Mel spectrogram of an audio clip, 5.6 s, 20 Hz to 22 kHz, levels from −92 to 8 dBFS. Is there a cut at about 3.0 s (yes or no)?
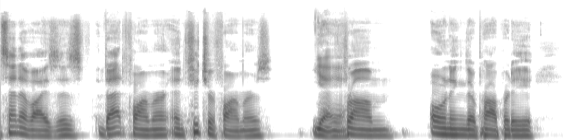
no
